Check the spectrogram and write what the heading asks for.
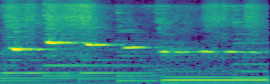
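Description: Someone whistling a short melody over acoustic guitar chords: the whistled line jumps up, steps down over the first second, then holds one long note while the guitar changes chord underneath.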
